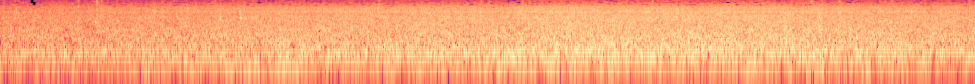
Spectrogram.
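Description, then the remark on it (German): Foaming brown sewer water rushes and swirls through metal bars in a high, circular chamber with no door, a steady, unbroken hiss and roar that holds at the same loudness throughout, with no voices. “Die braune Brühe verschwand schäumend und strudelnd zwischen Gitterstäben.”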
